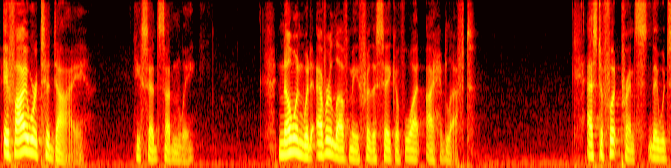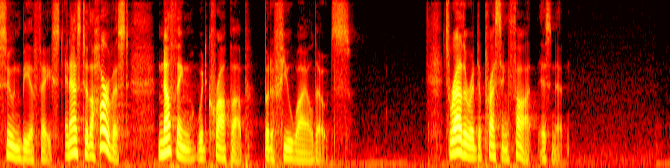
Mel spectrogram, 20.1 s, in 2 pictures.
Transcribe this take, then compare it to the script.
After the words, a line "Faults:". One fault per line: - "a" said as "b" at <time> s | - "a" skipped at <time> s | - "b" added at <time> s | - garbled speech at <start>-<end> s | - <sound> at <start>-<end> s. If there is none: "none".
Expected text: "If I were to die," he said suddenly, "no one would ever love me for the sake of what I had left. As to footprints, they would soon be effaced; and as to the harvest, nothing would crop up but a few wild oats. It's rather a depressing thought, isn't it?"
"If I were to die," he said suddenly, "no one would ever love me for the sake of what I had left. As to footprints, they would soon be effaced; and as to the harvest, nothing would crop up but a few wild oats. It's rather a depressing thought, isn't it?"
Faults:
none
